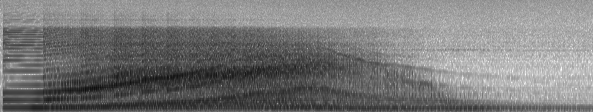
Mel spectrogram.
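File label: radio advert; E-MU Producer Series Vol. 8 – Platinum Phatt; EP FX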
